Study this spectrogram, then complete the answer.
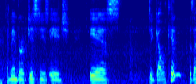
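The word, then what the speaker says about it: Eir Stegalkin: Air Stegulkin?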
